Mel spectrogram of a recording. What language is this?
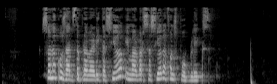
Catalan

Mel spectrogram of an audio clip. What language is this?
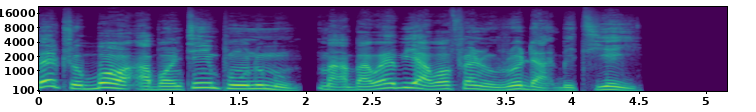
Akan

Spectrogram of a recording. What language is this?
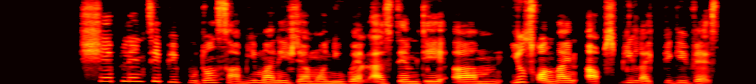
Nigerian Pidgin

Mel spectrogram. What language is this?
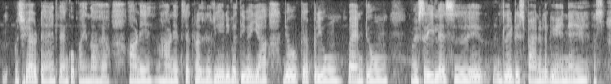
Sindhi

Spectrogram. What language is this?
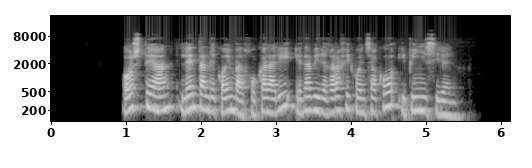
Basque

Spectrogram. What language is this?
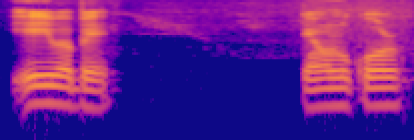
Assamese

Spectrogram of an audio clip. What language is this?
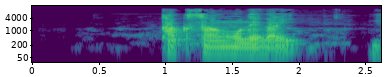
Japanese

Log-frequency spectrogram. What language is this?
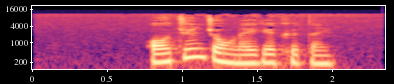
Cantonese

